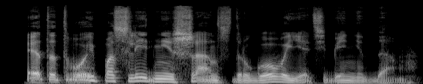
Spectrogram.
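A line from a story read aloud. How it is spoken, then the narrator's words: Hoarse voice. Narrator (Russian): хрипло произнесла она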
